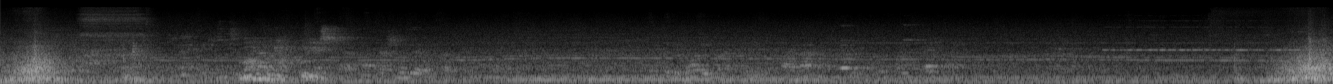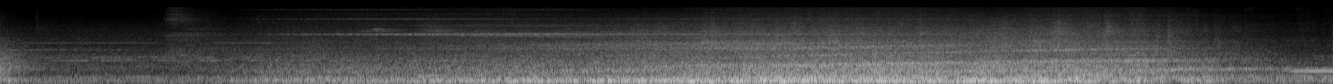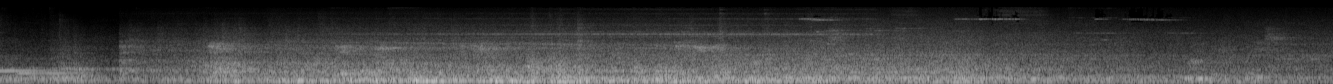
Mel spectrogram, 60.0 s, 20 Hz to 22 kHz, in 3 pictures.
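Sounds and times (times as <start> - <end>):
train rumbling in: 0.0 - 6.0, 14.2 - 59.9
wheel squeals: 48.0 - 53.7.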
